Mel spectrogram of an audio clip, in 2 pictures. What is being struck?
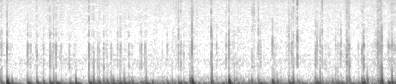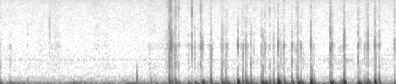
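Foam stress ball.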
